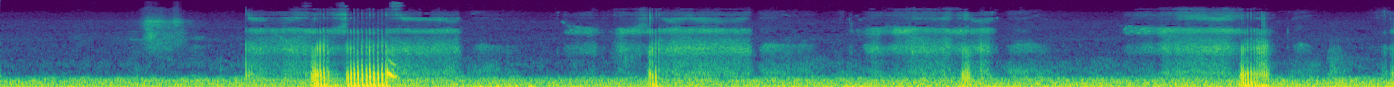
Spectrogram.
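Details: Sleeping pet: repeated snorting, rattly breaths about every two and a half seconds over a steady background hum; snoring.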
